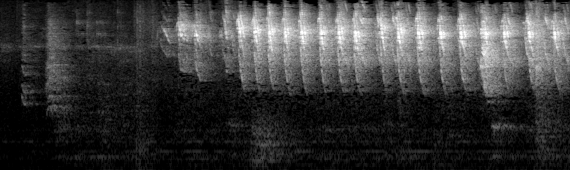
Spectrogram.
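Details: Double-collared seedeater family at the nest while the female feeds her chicks: after a few scattered chirps, fast high buzzy notes repeat about twice per second and grow louder. The background is quiet.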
